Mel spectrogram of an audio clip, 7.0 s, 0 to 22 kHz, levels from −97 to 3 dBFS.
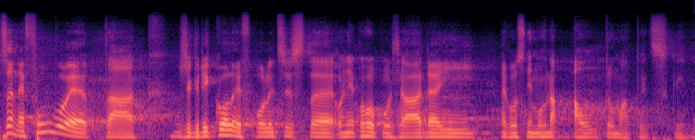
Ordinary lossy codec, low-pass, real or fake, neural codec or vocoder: Opus, 64 kbps; 14.4 kHz; fake; autoencoder, 48 kHz, 32 numbers a frame, DAC-VAE, trained on Japanese speech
